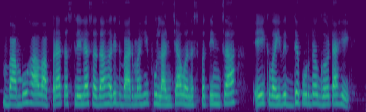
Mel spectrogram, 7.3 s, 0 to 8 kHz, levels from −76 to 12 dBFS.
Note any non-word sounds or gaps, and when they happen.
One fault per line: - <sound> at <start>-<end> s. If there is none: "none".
none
